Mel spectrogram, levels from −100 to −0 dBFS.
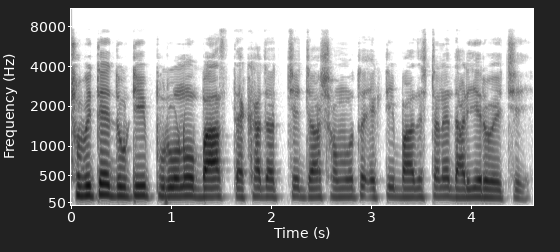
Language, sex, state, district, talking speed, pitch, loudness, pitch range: Bengali, male, West Bengal, Alipurduar, 170 wpm, 150 Hz, -18 LUFS, 145-155 Hz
